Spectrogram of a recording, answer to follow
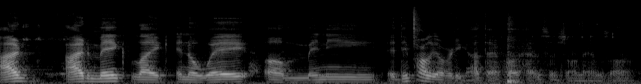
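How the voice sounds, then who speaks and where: A man with a normal speaking voice at a medium pitch, ordinary pitch variation and big swings in loudness. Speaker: podcast co-host. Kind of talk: casual chat.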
